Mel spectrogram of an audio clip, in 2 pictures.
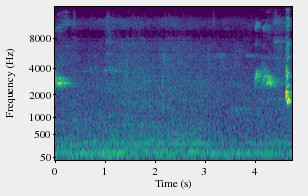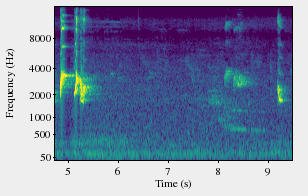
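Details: Red-whiskered bulbul practising its song: mostly quiet, with one bright, quick warbled phrase in the middle, a few softer whistles after it, and a steady low background hum.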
